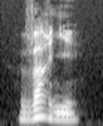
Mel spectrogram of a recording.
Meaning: to vary
- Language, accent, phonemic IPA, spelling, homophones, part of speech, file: French, France, /va.ʁje/, varier, variai / varié / variée / variées / variés / variez, verb, Fr-varier.ogg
